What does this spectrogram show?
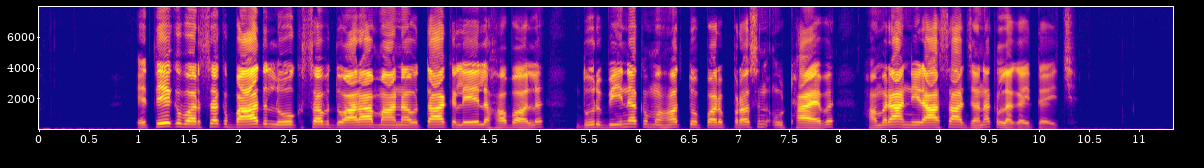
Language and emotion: Maithili, sad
